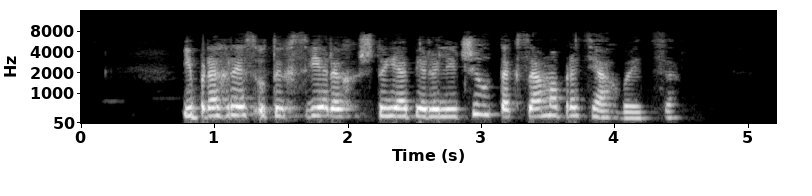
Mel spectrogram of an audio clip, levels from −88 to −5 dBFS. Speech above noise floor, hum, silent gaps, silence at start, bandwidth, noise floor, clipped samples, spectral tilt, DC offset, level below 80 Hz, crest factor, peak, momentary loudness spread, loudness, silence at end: 69 dB; none; none; 0.75 s; 7.4 kHz; -84 dBFS; under 0.1%; -4.5 dB/octave; under 0.1%; -62 dBFS; 16 dB; -2 dBFS; 11 LU; -15 LUFS; 0.75 s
